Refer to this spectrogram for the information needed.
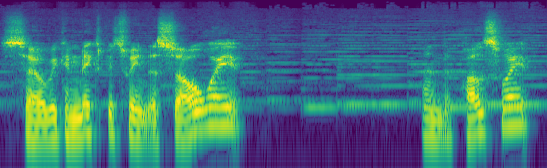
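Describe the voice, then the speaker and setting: Guy with a gravelly voice explaining his synth patch, lots of ums, faint synth music underneath. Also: mid-range voice, unhurried. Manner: relaxed, explanatory, with many fillers and restarts. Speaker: synth demonstrator. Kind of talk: hands-on synth demo. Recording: synth music playing behind.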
